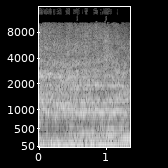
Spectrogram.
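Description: Car tires skid and screech in one loud, continuous squeal that holds steady throughout.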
